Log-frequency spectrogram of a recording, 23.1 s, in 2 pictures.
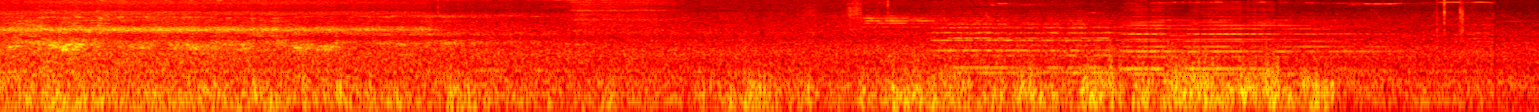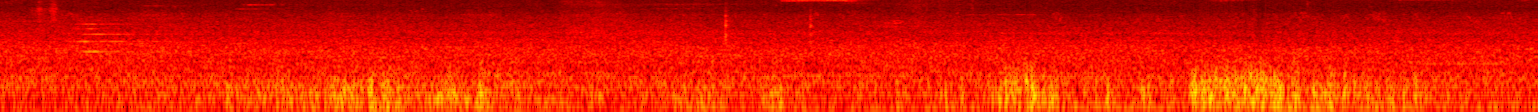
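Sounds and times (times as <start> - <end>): whining tones of train motors: 0.0 - 6.3
electric train rumbling: 0.0 - 11.9.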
